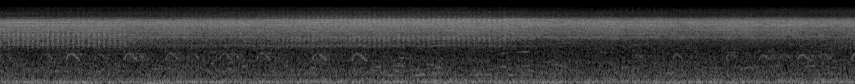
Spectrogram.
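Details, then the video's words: Warm-weather cicadas on the Table Rock Lake shore in southern Missouri hold a loud, even high-pitched buzz, with soft repeated bird chirps spaced across the passage and light low rumble from boats. "Boating Lake Sounds and Cicadas"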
